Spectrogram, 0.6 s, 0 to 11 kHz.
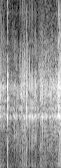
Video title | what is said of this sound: Blind Tennis_ENG_0927 | I put tiny lead beads in it when you shake it you can hear a very distinctive sound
